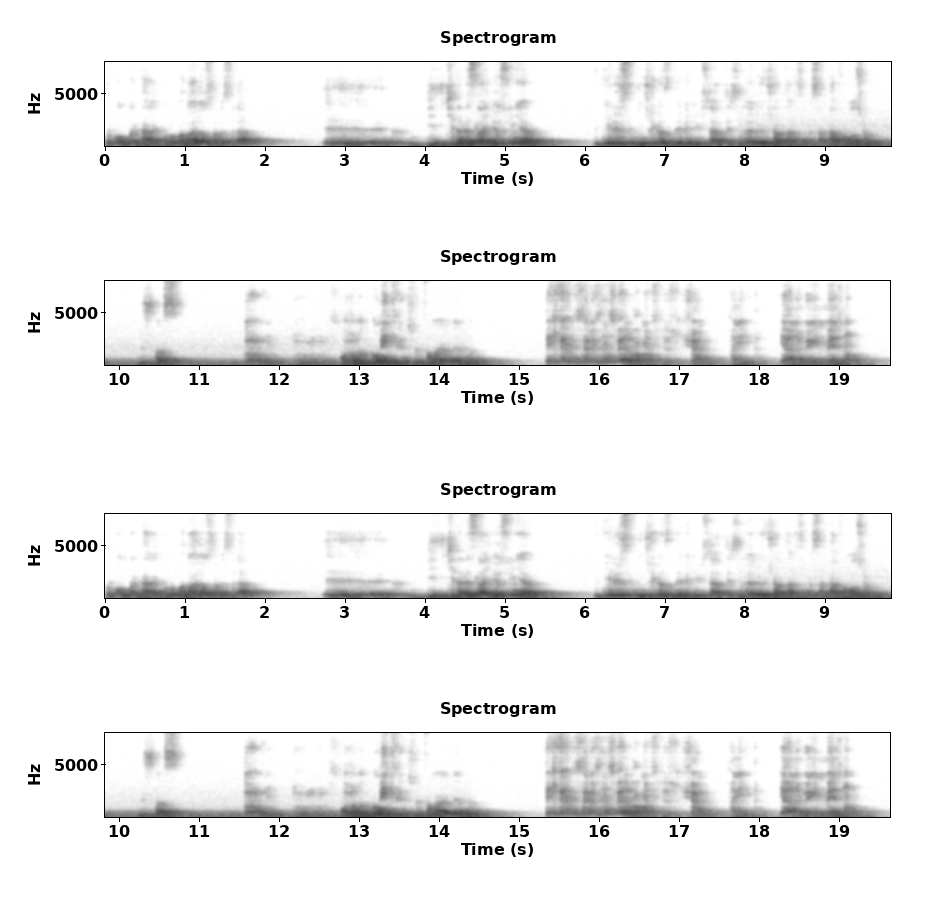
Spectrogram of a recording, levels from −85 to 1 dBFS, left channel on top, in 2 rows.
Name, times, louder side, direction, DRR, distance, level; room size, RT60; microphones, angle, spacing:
voice 1, 0.0-1.8 2.7-5.3 6.1-9.6 10.2-10.7 12.7-14.5, equal, 60° left, -5 dB, 1.5 m, -20 dB
sound 1, 7.9-14.4, right 1 dB, 20° left, 0.4 m, -31 dB
voice 2, 11.5-13.4 15.3-17.4 17.6-17.9 18.3-19.1, equal, 50° right, -4 dB, 0.8 m, -27 dB
3.6 x 2.1 x 2.5 m, 0.81 s
head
